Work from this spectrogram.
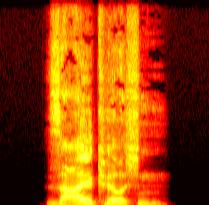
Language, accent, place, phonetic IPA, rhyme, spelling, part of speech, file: German, Germany, Berlin, [ˈzaːlˌkɪʁçn̩], -aːlkɪʁçn̩, Saalkirchen, noun, De-Saalkirchen.ogg
- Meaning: plural of Saalkirche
